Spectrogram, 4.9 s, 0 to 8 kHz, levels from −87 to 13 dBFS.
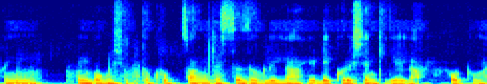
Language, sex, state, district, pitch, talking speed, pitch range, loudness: Marathi, male, Maharashtra, Pune, 95 Hz, 150 wpm, 90-105 Hz, -17 LUFS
